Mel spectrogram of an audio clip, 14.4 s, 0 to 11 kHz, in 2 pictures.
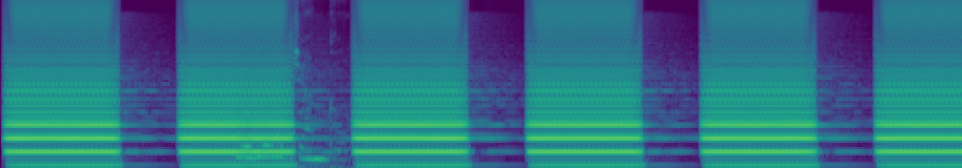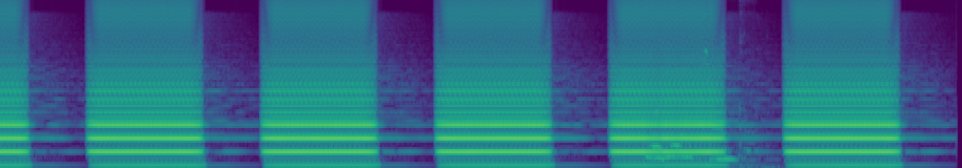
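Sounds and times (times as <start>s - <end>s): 
sci fi ship alarm: 0.0s - 14.2s
industrial sounds: 12.0s - 13.3s.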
